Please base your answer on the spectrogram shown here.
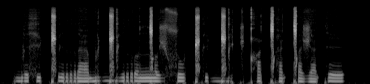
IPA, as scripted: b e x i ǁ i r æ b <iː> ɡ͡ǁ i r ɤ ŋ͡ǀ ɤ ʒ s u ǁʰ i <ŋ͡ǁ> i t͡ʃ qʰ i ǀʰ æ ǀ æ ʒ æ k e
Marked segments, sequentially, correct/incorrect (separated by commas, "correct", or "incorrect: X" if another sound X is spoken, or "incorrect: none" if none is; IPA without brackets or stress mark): incorrect: i, incorrect: ɡ͡ǁ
